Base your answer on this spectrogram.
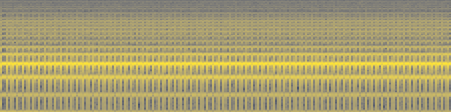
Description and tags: an electronic machine running, maybe not properly
broken, buzz, electronic, loop, loud, machine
